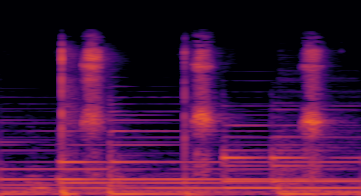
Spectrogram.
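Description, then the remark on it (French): A voice imitates an axe chopping wood with three sharp, breathy vocal bursts at an even pace, each one a short, forceful "chop" sound, moderately loud over a faint background hum. “c'était le son d'une hache qui coupait du bois.”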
